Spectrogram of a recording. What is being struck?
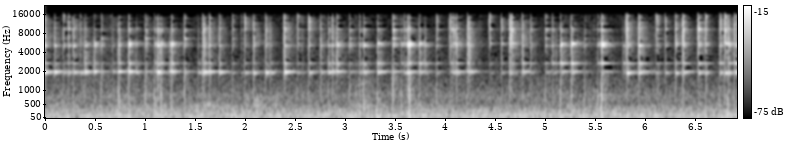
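Ceramic mug.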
